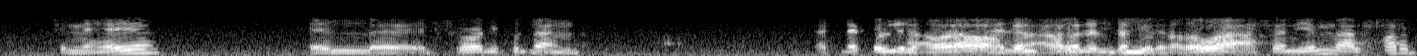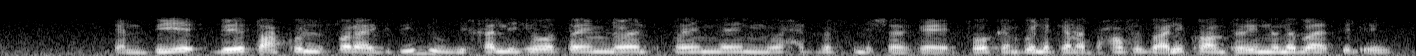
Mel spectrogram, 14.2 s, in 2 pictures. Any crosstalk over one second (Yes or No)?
Yes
